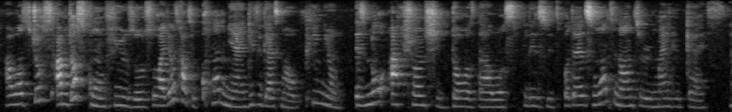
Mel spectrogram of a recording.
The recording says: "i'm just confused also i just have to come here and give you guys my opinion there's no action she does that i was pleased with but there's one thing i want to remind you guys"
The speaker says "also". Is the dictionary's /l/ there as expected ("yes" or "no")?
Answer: no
